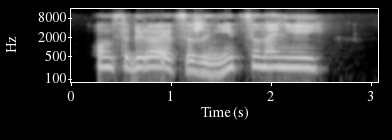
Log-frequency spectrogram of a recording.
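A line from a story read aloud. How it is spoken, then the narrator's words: Sleepy child's voice. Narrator (Russian): Сонным голосом объявила кроха Бет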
